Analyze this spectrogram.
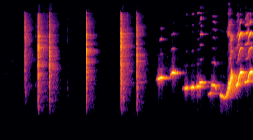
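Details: White-rumped shama recorded in the wild: a series of dry clicks spaced irregularly, followed by a flowing run of varied whistled notes that dip and rise, ending in a bright, rising warble.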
